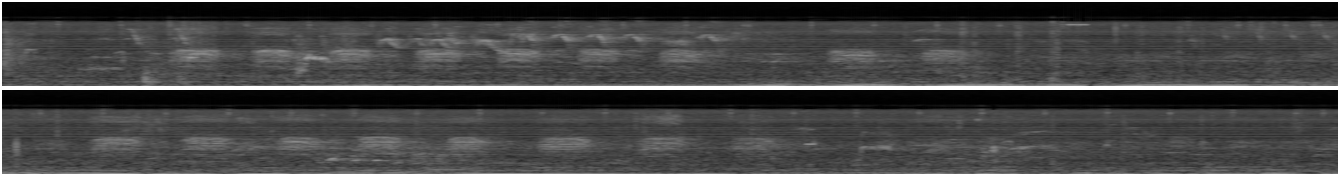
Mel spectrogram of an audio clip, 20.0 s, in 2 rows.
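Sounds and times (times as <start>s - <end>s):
steady low rumble: 0.0s - 20.0s
bird giving harsh calls: 1.3s - 7.2s.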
